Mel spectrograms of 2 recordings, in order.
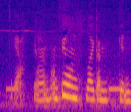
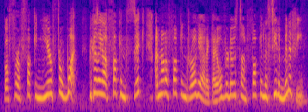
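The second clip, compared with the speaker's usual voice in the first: furious; 6 semitones higher, 4 dB louder than usual. Real, not acted. Furious rant about the year.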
